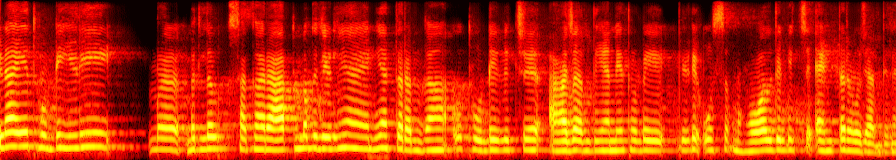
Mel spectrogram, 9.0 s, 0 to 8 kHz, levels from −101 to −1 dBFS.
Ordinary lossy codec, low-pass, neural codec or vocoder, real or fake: none; none; codec, 16 kHz, 2 kbps, X-Codec, HuBERT features, trained on general audio; fake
